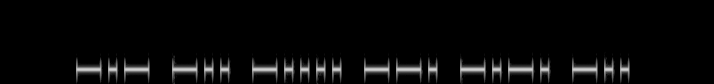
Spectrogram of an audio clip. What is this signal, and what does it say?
Morse code, heard as a keyed tone, about 15 wpm, 700 Hz. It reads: KD6GCD
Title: USA Call Signs - 6 Characters - Repeated 2x - 15wpm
